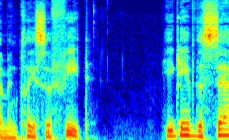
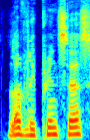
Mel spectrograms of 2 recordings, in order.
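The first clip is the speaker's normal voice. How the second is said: a hint of a comforting prince, higher; lightly voiced prince; 9 semitones higher than usual. Bird prince comforting the weeping princess, lightly voiced. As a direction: reassure her gently. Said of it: "he replied".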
